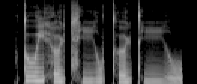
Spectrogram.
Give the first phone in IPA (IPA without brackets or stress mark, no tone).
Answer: t̪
